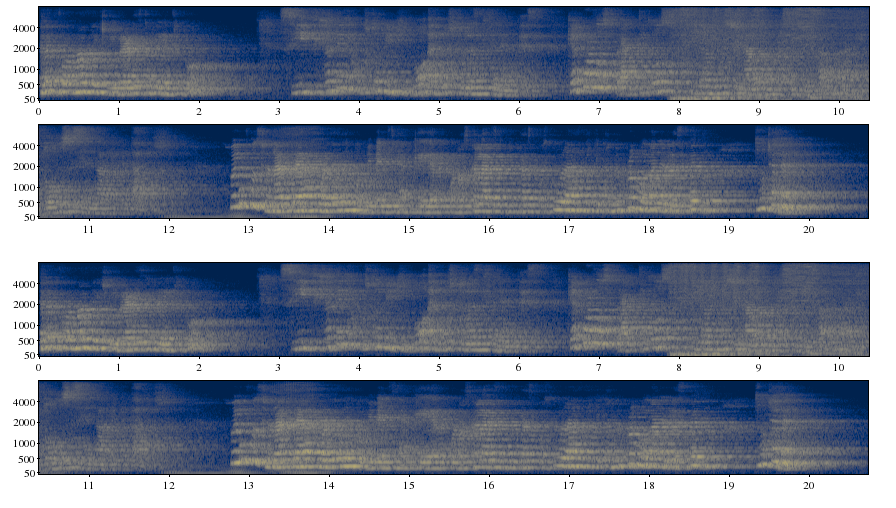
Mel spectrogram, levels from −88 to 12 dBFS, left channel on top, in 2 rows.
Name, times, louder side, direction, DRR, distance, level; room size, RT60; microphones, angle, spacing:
voice 1, 0.0-2.0 12.8-19.7, equal, 75° left, -5 dB, 0.7 m, -26 dB
voice 2, 2.7-12.0 19.4-19.7, equal, 10° left, -13 dB, 0.9 m, -33 dB
sound 1, 7.8-11.1 11.9-12.9 13.2-13.8, right 1 dB, 45° right, 0.4 m, -39 dB
4.0 x 2.1 x 2.5 m, 2.4 s
head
